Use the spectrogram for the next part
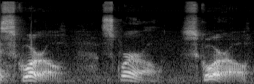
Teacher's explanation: I say squirrel squirrel squirrel that kind of Blends into one syllable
